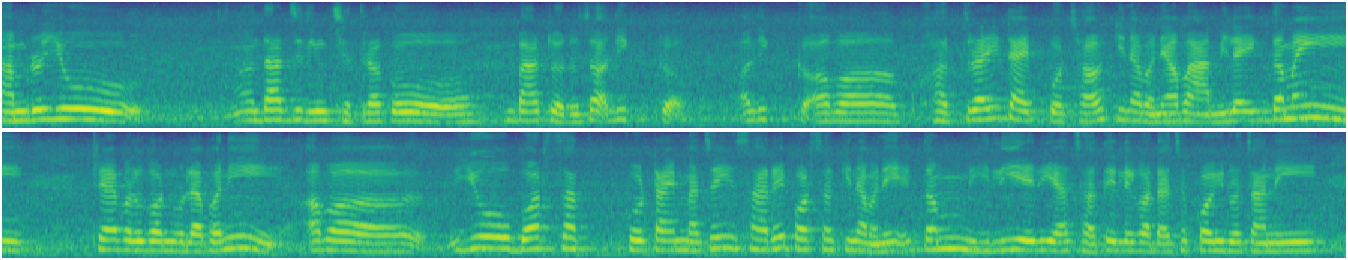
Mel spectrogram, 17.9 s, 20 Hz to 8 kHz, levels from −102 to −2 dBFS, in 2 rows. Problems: none marked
